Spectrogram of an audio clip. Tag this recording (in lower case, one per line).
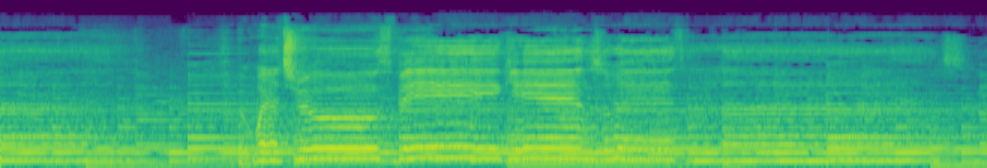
music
